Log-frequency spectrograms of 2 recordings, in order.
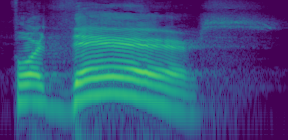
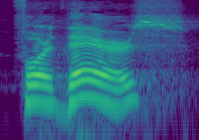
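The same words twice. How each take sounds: First: "theirs" stretched long and loud; stress on THEIRS. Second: Said in the usual way. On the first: Shown as a demonstration. Preacher demonstrates the emphasis in the verse, "theirs" loud and drawn out. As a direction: lean hard on "theirs" and hold it. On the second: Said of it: "Then he made this statement".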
